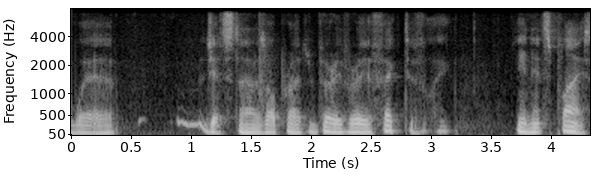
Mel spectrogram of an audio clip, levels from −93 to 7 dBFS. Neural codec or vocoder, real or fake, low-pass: none; real; 7.2 kHz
